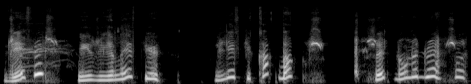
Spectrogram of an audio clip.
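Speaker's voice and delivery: put-on high old granny voice; scolding grandma calling upstairs. Grandma voice again.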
